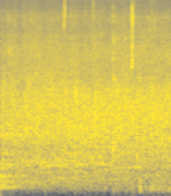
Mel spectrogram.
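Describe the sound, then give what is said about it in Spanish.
A crowd claps steadily for Christ, a dense wash of many hands applauding together, sustained and fairly loud without pause. “Dale un aplauso a Cristo, a su nombre, gloria.”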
